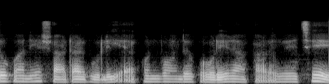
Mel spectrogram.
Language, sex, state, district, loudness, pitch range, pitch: Bengali, male, Odisha, Malkangiri, -18 LUFS, 120-135 Hz, 125 Hz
